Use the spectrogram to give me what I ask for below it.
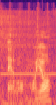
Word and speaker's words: Telomoyo: atau teh lama ya dalam bahasa Jawa penulisannya pengucapannya Telomoyo maka Berikut ini adalah kita akan berbagi pengetahuan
